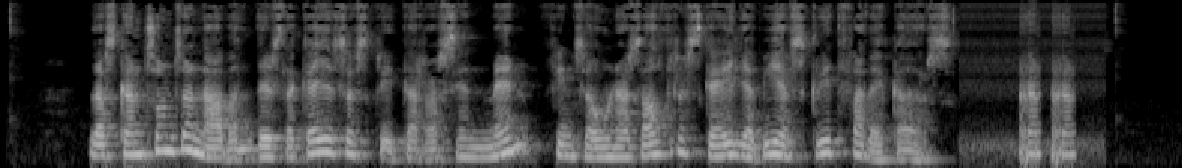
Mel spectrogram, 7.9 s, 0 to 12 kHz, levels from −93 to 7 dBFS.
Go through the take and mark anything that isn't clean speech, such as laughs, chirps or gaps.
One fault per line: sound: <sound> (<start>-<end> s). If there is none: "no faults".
sound: laugh (6.8-7.2 s)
